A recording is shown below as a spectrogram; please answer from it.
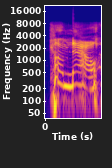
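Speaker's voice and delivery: high shouted stern-teacher voice; hammed-up McGonagall. Reader voicing McGonagall catching them out, shouted high. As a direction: bark it like a scandalised professor.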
